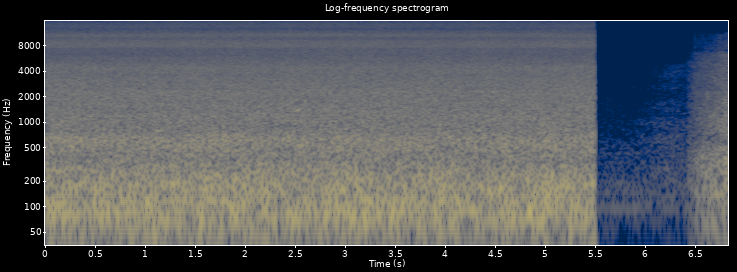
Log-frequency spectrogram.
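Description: A foaming waterfall pours during monsoon rain in Maharashtra, a loud, dense, continuous rushing roar that holds steady for over five seconds, then cuts abruptly to near silence before noise returns.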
